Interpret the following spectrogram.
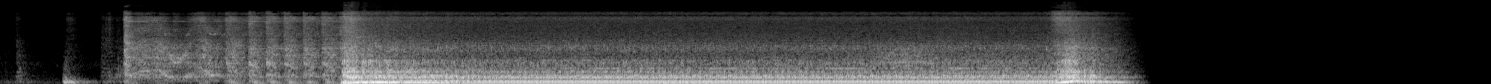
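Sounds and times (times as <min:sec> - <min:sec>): engine revving: 0:01.3 - 0:11.5
car engine idling: 0:01.4 - 0:11.4.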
